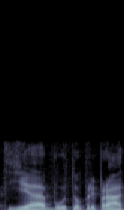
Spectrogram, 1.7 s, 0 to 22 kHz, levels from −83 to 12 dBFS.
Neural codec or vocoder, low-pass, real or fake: none; 7.2 kHz; real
